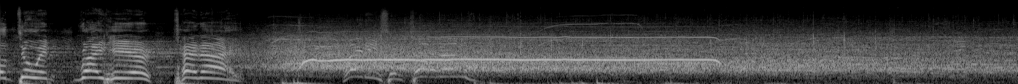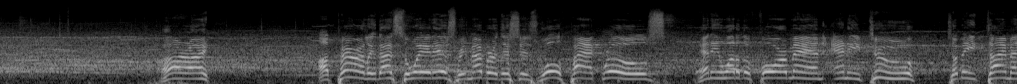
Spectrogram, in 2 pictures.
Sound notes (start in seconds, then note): 2.6 crowd cheering; 5.6 crowd cheering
